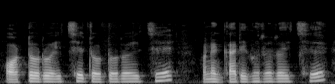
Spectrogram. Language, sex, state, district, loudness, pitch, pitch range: Bengali, male, West Bengal, Alipurduar, -22 LUFS, 135 Hz, 130-140 Hz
